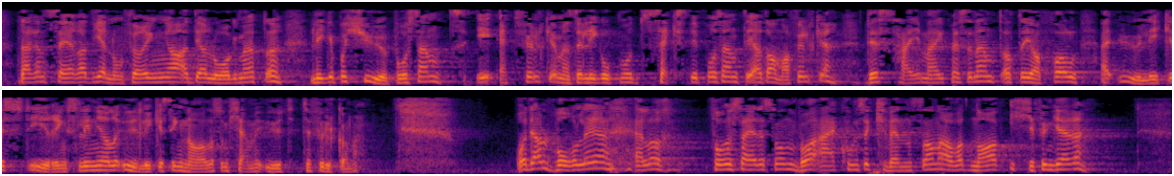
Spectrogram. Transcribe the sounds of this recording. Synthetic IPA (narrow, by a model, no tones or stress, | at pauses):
d̪̥æɾɛnseːɾɑt̪jɛnːʊmføːɾɪŋɑd̪ɪɑloːɡmøːt̪əlɪɡːəpɔçʉːəpʰɾʊsɛnt̪ɪʔɛt̪fʏlkəmɛnsd̪ɛlɪɡːəɾɔpːmut̪sɛkst̪ɪpʰɾʊsɛnt̪ɪɛt̪ɑnːɑfʏlkə | d̪ɛsæɪəmɛɡpʰɾɛsɪd̪ɛnt̪ʰɑt̪̚d̪ɛɪɑlfɑlʔæɾʉːliːkəst̪yːɾɪŋslɪnjəɾɛlːəɾʉːd̪liːkəsɪŋnɑːləɾsɔmçɛmːəɾʔʉːt̪ʰːɪlfʏlkɑnə | ɔd̪ɛɑlʋoːʁlɪəɛlːəɾfɔɾɔsæɪd̪ɛsɔnːʋɑːʔæɾkʰʊnsəkʰʋɛnsɑnəɑʋɑt̪nɑːʋɪçːəfʉŋɡeːɾəɾ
